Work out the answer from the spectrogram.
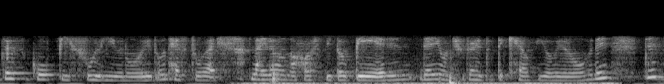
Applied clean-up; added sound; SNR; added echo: none; Drawer open or close; 2 dB; reverberation time 1.3 s.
